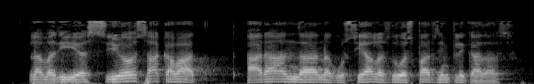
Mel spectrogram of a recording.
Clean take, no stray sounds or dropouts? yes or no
yes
